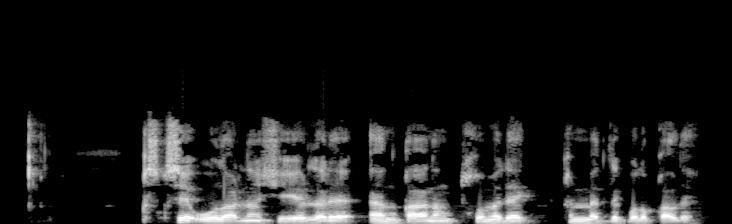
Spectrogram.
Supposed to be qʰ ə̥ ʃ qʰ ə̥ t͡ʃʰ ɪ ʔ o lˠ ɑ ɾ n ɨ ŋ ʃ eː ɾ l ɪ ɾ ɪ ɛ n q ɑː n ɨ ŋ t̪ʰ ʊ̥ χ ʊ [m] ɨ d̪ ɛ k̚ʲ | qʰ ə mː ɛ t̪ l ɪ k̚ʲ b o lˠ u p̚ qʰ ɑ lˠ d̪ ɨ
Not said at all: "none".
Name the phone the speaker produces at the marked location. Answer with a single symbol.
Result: m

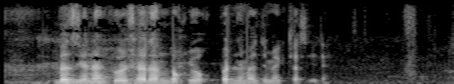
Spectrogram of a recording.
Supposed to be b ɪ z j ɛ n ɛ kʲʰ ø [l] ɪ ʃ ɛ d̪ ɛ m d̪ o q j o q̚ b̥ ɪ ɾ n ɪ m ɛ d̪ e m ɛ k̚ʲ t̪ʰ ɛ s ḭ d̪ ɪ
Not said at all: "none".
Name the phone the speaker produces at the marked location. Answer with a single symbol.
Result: ɾ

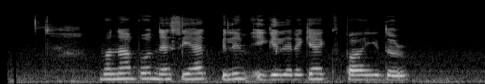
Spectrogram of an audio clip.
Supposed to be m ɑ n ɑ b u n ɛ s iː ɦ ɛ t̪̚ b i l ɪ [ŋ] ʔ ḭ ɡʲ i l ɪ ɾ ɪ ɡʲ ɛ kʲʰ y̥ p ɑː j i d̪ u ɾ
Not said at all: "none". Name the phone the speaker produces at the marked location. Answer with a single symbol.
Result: m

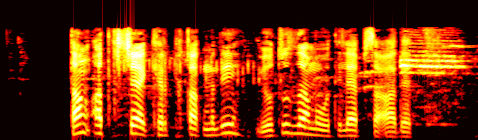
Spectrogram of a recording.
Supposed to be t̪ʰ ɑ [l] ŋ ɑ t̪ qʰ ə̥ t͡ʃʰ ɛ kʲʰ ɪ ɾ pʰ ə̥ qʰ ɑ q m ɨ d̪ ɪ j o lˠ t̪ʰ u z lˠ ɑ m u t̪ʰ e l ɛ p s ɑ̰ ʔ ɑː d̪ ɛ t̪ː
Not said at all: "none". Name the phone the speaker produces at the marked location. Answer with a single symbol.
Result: none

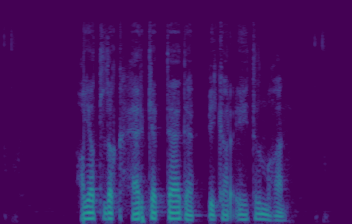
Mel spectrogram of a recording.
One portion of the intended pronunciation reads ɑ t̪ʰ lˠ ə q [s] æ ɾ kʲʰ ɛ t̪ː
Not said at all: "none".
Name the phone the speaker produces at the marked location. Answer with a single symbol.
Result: h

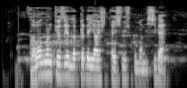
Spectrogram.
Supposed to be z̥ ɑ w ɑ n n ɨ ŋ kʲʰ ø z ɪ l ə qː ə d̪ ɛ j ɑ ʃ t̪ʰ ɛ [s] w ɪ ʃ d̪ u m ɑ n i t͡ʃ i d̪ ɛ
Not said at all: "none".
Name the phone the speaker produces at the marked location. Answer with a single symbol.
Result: ʃ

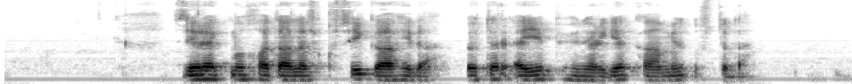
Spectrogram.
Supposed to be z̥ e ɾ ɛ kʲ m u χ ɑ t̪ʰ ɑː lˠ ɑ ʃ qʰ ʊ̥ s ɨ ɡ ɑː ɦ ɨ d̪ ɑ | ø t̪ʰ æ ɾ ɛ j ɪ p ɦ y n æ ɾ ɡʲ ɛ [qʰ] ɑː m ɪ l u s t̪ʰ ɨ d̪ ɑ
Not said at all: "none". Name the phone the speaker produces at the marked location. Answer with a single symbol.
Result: kʰ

